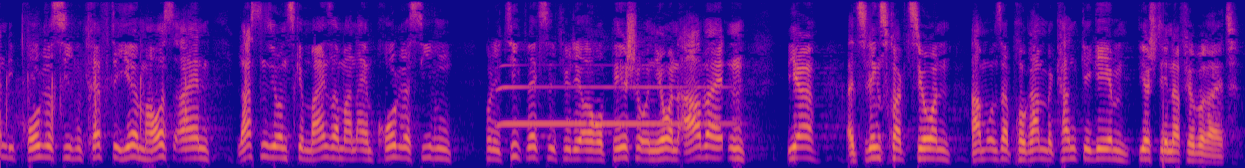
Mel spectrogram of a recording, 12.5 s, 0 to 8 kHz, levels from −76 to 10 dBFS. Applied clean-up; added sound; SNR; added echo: none; Wind instrument, woodwind instrument; 10 dB; none.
